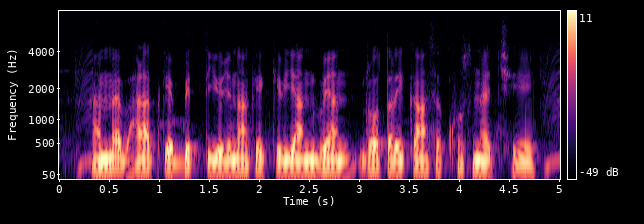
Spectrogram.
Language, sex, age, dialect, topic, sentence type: Maithili, male, 18-24, Angika, banking, statement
